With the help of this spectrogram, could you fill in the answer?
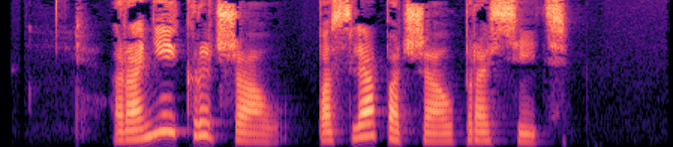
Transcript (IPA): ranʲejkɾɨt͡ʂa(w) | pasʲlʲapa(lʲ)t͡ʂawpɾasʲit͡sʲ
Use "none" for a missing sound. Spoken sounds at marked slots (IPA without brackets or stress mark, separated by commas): w, none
